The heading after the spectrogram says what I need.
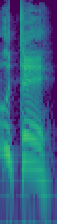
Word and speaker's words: Outé: Bonjour Outé. Bonjour. Je prononce bien. Ah, parfait. Outé, Parfait.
